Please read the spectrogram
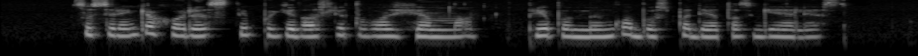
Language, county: Lithuanian, Alytus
